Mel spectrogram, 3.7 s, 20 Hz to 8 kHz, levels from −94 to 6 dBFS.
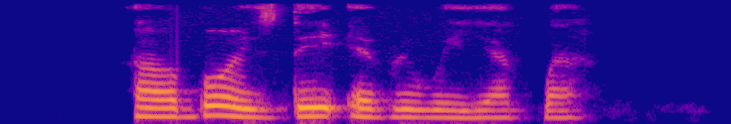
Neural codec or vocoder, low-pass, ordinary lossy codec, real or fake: none; 7.2 kHz; MP3, 64 kbps; real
